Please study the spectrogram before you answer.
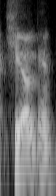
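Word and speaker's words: Keoghan: say his name properly bar kyogen or yeah kogen yeah kogen um he plays this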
